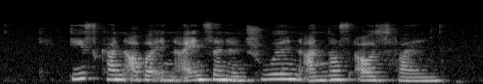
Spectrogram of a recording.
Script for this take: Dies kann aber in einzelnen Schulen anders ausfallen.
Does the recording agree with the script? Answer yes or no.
yes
